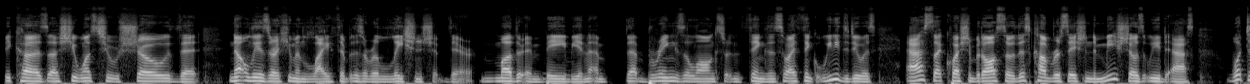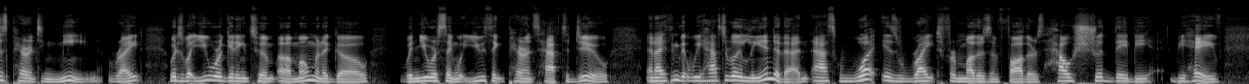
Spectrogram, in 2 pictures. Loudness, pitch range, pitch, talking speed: -21 LUFS, 130-160 Hz, 145 Hz, 260 wpm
